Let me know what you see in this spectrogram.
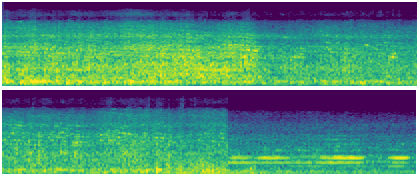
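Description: Passenger train passing close at speed, its wheels and coaches clattering and rushing over the track. Near the end, with the train receding, a multi-tone train horn sounds twice.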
